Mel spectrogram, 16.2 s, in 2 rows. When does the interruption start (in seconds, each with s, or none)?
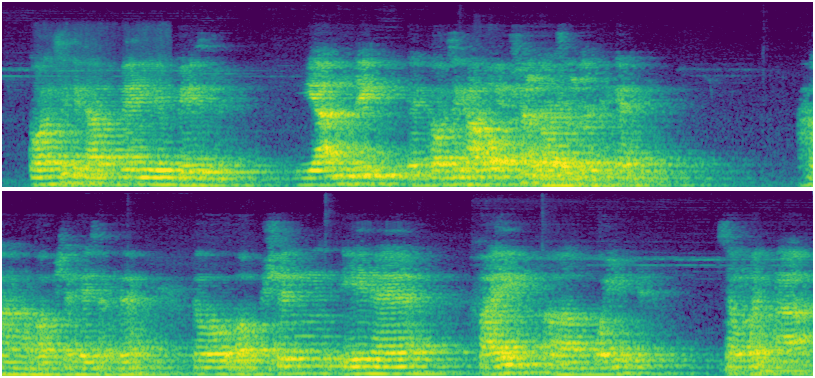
4.6 s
